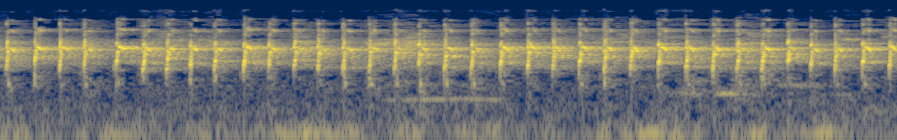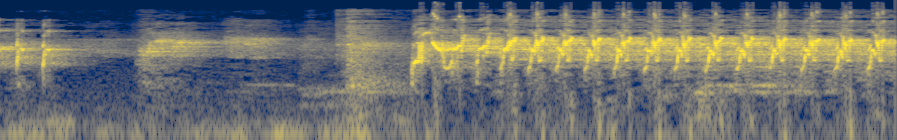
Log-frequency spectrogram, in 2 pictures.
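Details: Lovebird in a fast run of high chirps for about five seconds, a brief pause with softer squeaks, then a louder burst of dense chattering.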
